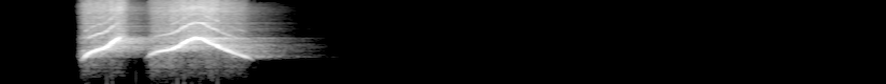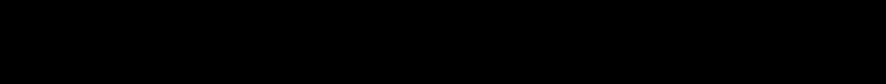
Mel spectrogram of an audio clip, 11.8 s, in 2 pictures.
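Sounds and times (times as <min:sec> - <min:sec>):
whistle: 0:00.6 - 0:02.1.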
